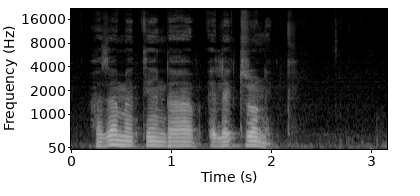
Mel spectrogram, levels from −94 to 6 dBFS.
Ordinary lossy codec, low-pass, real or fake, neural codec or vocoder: none; none; fake; vocoder, 44.1 kHz, 128 mel bands, Pupu-Vocoder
